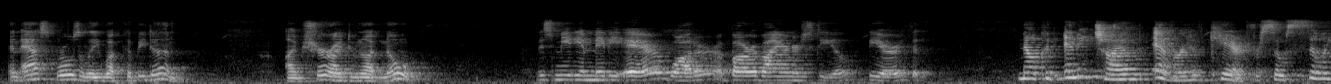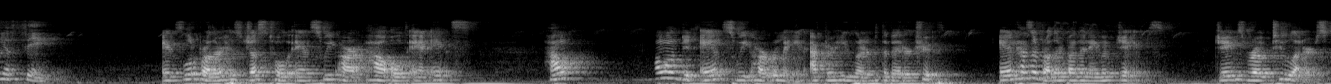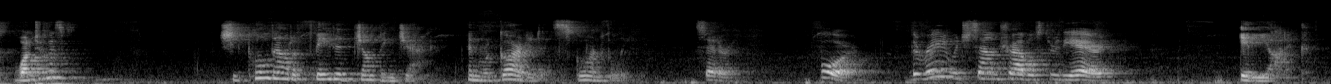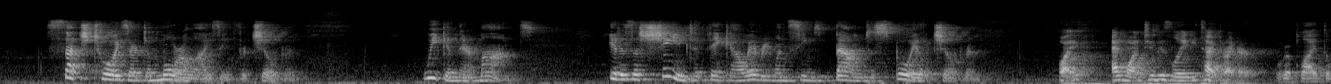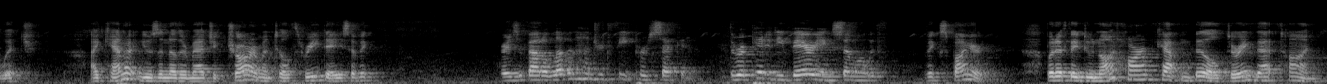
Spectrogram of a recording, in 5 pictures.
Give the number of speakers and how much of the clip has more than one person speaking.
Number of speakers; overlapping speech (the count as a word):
four, no overlap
